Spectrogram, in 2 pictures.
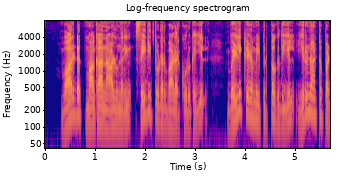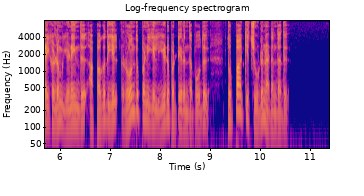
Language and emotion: Tamil, neutral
